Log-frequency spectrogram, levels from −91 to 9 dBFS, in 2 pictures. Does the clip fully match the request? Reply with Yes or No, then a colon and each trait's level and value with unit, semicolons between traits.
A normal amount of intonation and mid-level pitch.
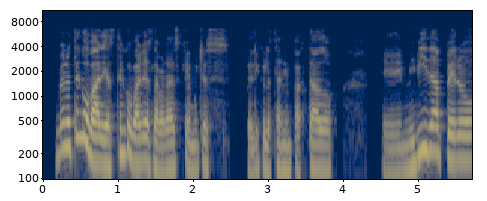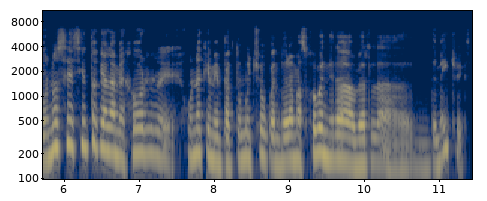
No: wide, 6.2 semitones; medium, 165 Hz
